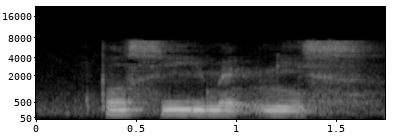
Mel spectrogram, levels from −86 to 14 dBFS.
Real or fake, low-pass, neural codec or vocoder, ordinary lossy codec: fake; 7.2 kHz; vocoder, 22.05 kHz, 80 mel bands, WaveNeXt; MP3, 32 kbps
